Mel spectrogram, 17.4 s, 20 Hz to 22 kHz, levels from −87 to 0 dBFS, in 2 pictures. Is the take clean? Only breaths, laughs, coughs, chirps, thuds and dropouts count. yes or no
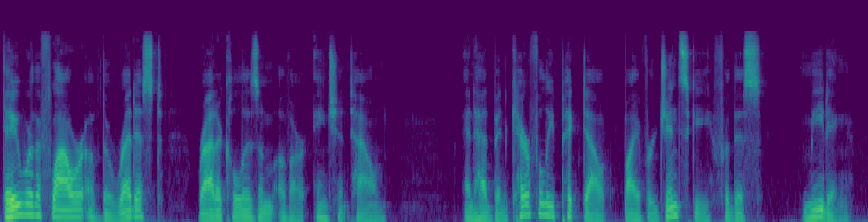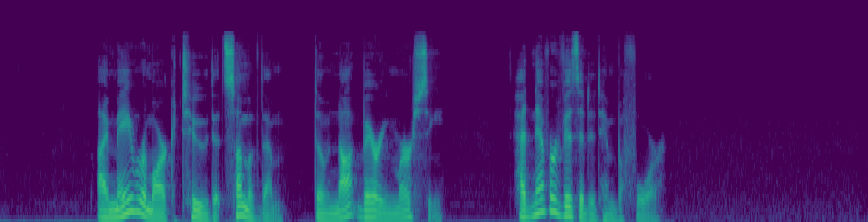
yes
